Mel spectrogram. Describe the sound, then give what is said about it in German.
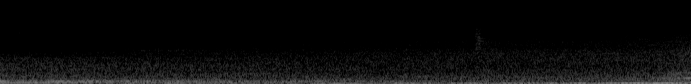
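A car races into a hospital's parking garage, its engine a steady rumble with a few brief clacks near the end and no one speaking. “Manfred rast mit dem Auto in die Garage des Krankenhauses.”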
